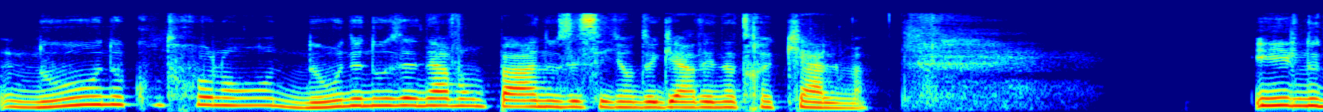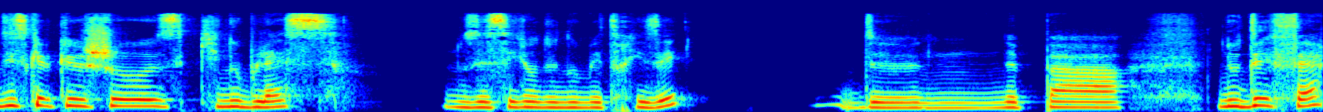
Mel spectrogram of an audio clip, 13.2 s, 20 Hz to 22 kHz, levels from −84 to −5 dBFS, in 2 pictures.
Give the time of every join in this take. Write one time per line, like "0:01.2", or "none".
none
